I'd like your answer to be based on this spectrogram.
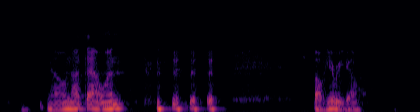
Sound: laughs

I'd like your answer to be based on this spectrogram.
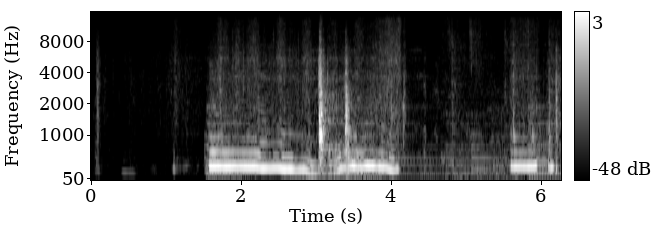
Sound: humming

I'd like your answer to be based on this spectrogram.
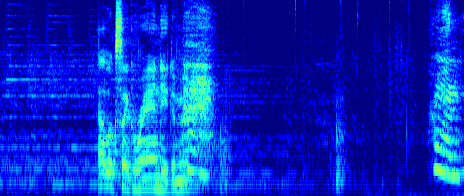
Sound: Katharine gasps

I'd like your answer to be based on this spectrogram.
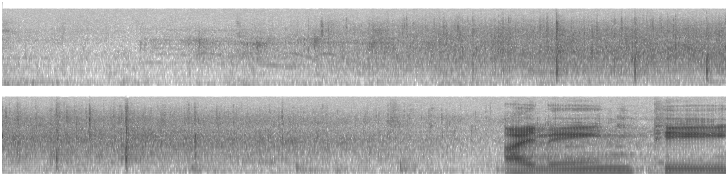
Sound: applause

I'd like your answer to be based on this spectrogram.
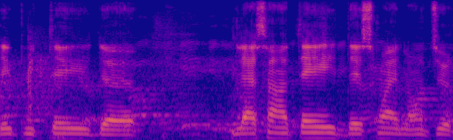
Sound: applause

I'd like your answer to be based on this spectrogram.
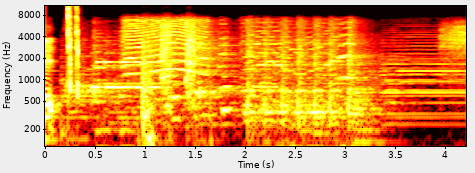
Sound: mouse clicking

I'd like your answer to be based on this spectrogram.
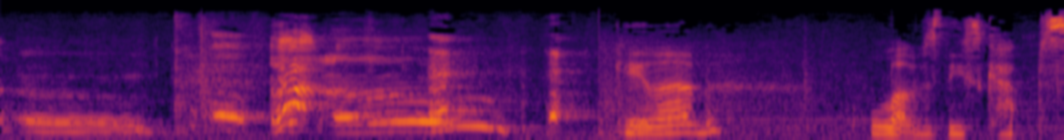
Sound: giggling

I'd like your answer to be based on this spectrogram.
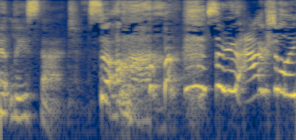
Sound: laughs

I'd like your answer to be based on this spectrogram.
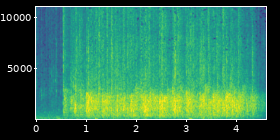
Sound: applause

